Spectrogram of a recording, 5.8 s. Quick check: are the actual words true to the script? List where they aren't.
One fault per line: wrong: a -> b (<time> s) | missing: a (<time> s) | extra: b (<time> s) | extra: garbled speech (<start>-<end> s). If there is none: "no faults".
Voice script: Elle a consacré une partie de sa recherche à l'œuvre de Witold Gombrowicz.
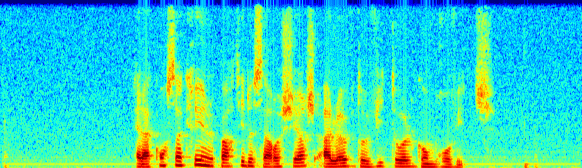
no faults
